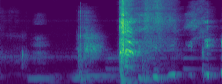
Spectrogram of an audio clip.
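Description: A person's sudden, loud burst of breath, a sneeze-like outburst, about a second in. A softer breathy sound comes just before it, and quiet music plays underneath.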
